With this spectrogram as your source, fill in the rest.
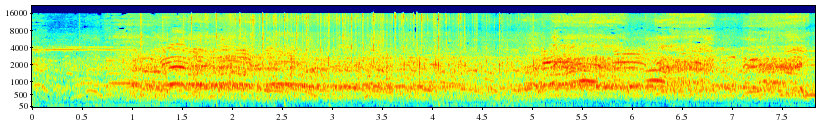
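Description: Fans nearby cheer and shout with excitement.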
